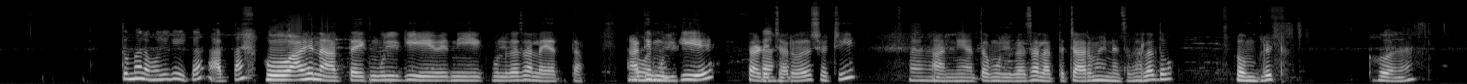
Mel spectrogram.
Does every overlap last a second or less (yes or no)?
yes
